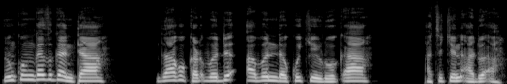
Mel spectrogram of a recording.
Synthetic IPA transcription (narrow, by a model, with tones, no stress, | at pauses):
ʔɪ˦ŋkʷʊ˦ŋɡɐ˦s̬ɡɐ˨nta˦ | zaː˦kʷu˨kɐ˨ɽɓeː˦dʊ˦ʔʔa˨bɪ˦nda˨kʷʊ˦kʲeː˨ɽoː˨kʼaː˦ | ʔa˨t͡ʃɪ˦kʲɪ˦ŋʔa˨dʊ˦ʔaː˨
